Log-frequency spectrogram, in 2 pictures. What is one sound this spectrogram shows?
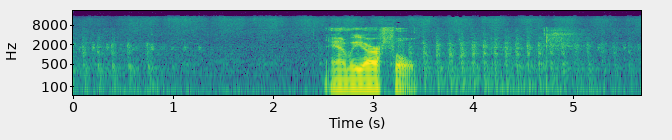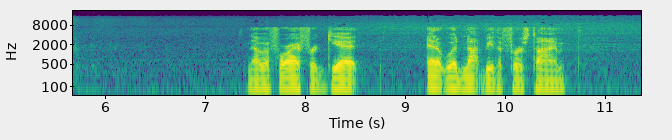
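A steam train rumbles along the tracks with a steady rhythmic chugging.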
